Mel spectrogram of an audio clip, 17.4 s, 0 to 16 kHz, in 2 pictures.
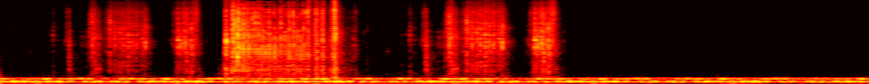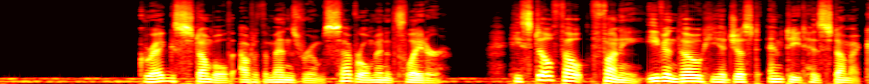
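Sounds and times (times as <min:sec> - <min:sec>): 
playing cards being shuffled: 0:00.0 - 0:05.6
steady low hum: 0:00.0 - 0:16.4
speech: 0:10.1 - 0:13.2, 0:13.8 - 0:17.3.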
